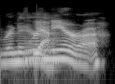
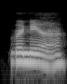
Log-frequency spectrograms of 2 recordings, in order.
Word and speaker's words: Rhaenyra: I'm saying her name wrong too. Rhaenyra. Rhaenyra.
